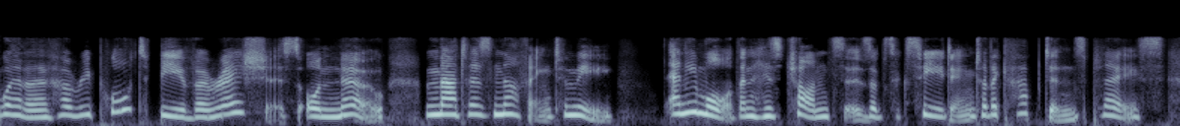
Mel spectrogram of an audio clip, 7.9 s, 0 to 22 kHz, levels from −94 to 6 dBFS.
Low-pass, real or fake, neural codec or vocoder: 7.2 kHz; fake; codec, 16 kHz, 2 kbps, X-Codec, HuBERT features, trained on general audio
